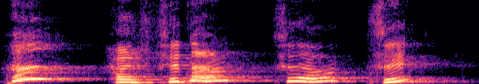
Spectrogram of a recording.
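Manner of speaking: high-pitched dog talk; high, playful commands to a pet. Real, not acted. Owner telling his dog to sit, high dog-talk voice.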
